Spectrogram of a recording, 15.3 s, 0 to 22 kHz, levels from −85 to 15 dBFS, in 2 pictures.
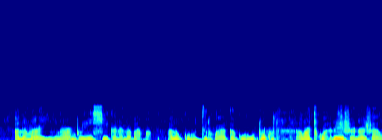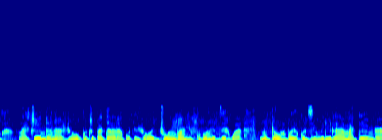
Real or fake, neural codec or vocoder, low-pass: fake; codec, 16 kHz, 4.8 kbps, FACodec; 5.4 kHz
